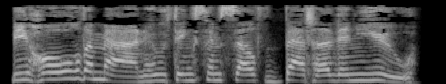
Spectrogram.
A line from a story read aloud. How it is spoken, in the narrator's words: he bellowed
